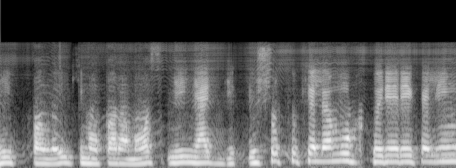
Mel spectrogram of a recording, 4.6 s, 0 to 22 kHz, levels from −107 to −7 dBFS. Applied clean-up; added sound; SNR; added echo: neural separator model SepFormer DNS4.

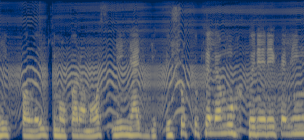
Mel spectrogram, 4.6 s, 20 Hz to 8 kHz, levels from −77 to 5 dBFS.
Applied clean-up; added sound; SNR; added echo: none; Screech; 9 dB; none.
